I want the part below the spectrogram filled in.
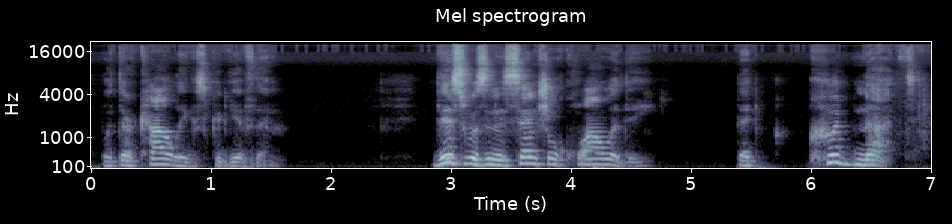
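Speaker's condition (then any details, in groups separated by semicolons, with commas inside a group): No condition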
